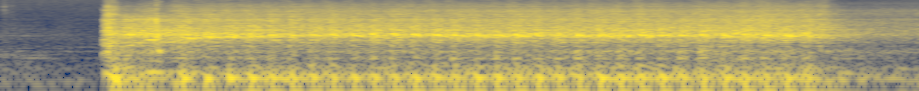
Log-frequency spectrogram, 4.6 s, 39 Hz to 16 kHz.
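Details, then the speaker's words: Haltech-wired RB26 swapped into an S13, first crank: the starter spins evenly for about 3.5 s with no catch. The fuel pump isn't priming; a missing base map is possible. "Alright, so this is first turnover with the hall tech. Nothing, no, that was it. One more click. I did 3. It's not priming."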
